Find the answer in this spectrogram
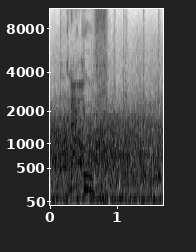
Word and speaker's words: Kraków: You said Krakow incorrectly. Kraków. Kagoof? Kraków. 2475, you come out of the I mean, that's how you say it in Polish.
